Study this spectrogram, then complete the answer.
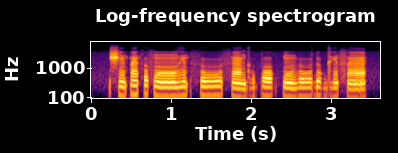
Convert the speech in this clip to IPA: ʃ ẽ p æ̃ θ o f õː ɣ ẽ p θ uː θ æ̃ ɡʱ u p oː k͡p ũ ð uː ɗ u ɡʱ ẽ f æ̃

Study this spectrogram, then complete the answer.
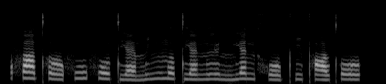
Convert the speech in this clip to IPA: f ä˥ t̪ʰ ɤ˨˩ f u˥ f o˥˩ ʊ̯ t̪ j ɛ˨˩ m i˥ ŋ n̪ ɤ˥˩ t̪ j ɛ˧˥ n l y˨˩ n m j ɛ˥˩ n x o˧˥ ʊ̯ pʰ i˧˥ pʰ ɑ˧˥ ʊ̯ t̪ʰ o˧ ʊ̯

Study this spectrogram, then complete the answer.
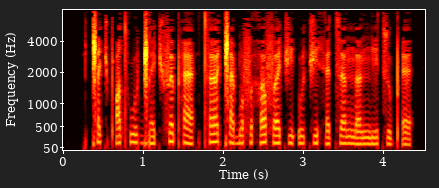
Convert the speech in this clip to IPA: ǁ æ t͡ʃ pʼ ɑ tʰ w u ɡ͡ǁ ɛ t͡ʃ f ɛ pʰ æ | tʰ ɜ ǁ æ b ʌ f ə h ʌ f ɜ t͡ʃ i ʔ u t͡ʃ i h ɛ t͡s ɜ ŋ ɜ ŋ i t͡s u pʼ ɛ

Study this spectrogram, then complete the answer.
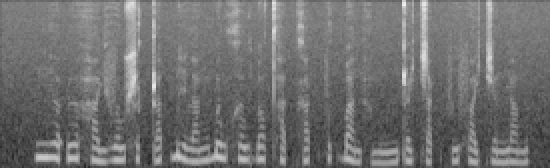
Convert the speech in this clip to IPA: ŋ i˧ ə̯ ʔ ɨ˧ ə̯ h a˨˩˦ j v ə˧˥ w ʂ ə˨˩ k̚ ʈ a˦˥ t̚ ɓ i˨˩ l a˧˥ ŋ ɓ ə˧ w x ə˧ w ɗ ɔ˧˥ t̪ʰ a˨˩ t̚ x a˦˥ k̚ f ə˦˥ k̚ ɓ a˨˩ n h ə˨˩ m ŋ ə˧ ŋ ʈ ə˧ j c a˨˩ k̚ f i˧ f a˧˥ j c ɨ˧˥ n j a˧˥ m

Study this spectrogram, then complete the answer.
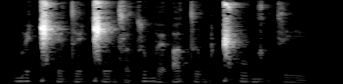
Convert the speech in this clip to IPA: b e˦ ǁʰ e˧˩ t e˧˩ ǁ e˧˩ d͡z ʌ˩ t͡s u˦ b ɛ˩ ʔ a˦ t ɯ˧˩ b ǁʰ u˦ ɡ ɯ˩ ɡ t͡s i˧˩

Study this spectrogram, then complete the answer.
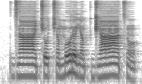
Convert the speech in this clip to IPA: d͡z ãː c o c ə̃ m o ɾ ə j ã kʷ d͡ʒ ãː t͡s õ

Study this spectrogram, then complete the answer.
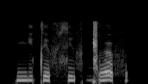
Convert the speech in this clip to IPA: nʲ e t e f s i f ɡ͡ǁ œ f

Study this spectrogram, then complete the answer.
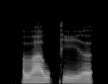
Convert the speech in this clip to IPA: ʋ a˧ w k i˧˩ ə̯

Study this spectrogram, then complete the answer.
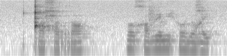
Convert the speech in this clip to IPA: ǃ ɒ˧ ħ ɒ˨ r ɒ˧ | o˦˨ x ɒ˧ v e˦ l i˧ h o˦˨ l u˨ ʁ i˨

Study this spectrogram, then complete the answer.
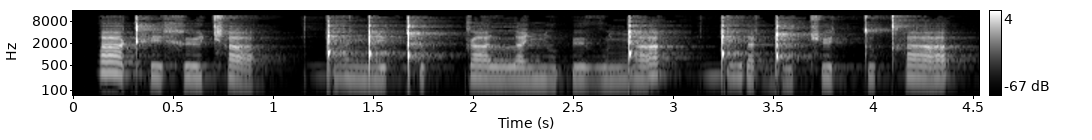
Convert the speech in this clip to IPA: a kʰ e x ø cʰ a | ɡ͡ǃ a ŋ͡ǃ e ǃʼ ʊ kː a lː a ɲ u ʔ ʏ v u ŋ͡ǃ a | ɡ͡ǃ e ɾ a ɡ͡ǃ ʏ cʰ ʏ tː u kʰ a

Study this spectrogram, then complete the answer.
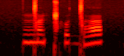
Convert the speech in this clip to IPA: ŋ͡ǀ ɐ̃ ǁʰ ʊ ɡ͡ǀ ɐ

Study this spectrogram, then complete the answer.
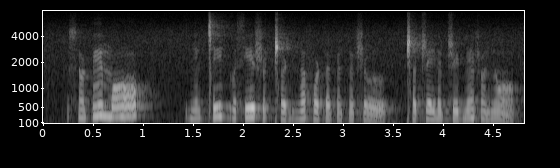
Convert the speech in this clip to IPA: s ɔ̃ ʈ ɛ̃ m ɔ | d ɛ̃ ǀ e ɡ ɤ s e ʂ ɤ ǁ ɤ ɖʱ ɐ f ɔ ʈ a ʈ ɐ̃ k ɐ̃ ʂ ɤ | ǁ ʌ ʈ͡ʂ ɛ i̯ ɽ ɛ̃ ʈ͡ʂ e ɖ ɛ̃ ʂ ɔ̃ d ɔ̃

